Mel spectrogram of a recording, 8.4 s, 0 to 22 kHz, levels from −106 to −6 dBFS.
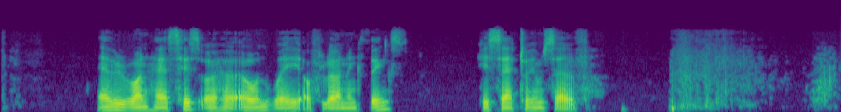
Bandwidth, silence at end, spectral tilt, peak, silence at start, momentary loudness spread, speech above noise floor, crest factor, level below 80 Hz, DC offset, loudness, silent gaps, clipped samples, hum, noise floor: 7.6 kHz; 0.15 s; -6.5 dB/octave; -4 dBFS; 1 s; 18 LU; 62 dB; 22 dB; -62 dBFS; under 0.1%; -23 LUFS; none; under 0.1%; none; -84 dBFS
